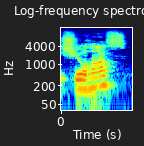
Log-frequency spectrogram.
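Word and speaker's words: Scheelhaase: Nate Schulhaus.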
